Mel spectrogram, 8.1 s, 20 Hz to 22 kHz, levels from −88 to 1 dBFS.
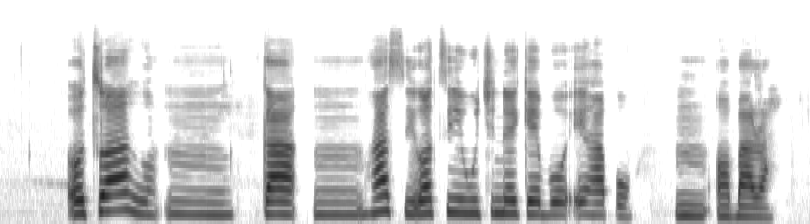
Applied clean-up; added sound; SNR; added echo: none; none; none; none.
